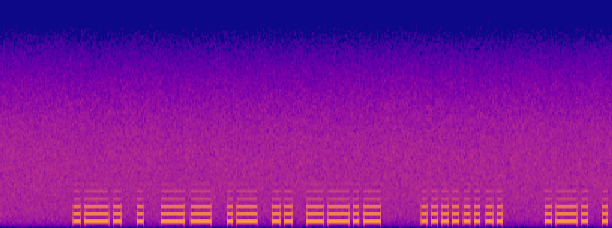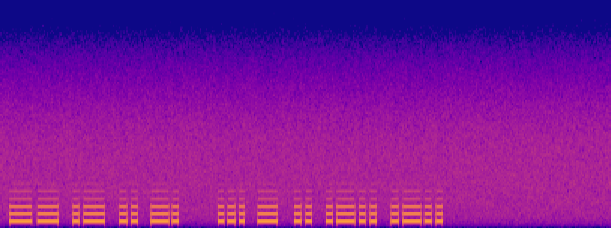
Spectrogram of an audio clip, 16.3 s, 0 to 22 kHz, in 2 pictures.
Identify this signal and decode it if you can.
Morse code, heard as a keyed tone, hand-sent with a straight key, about 17 wpm, 720 Hz. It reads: REMAIQ <HH> REMAIN STILL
